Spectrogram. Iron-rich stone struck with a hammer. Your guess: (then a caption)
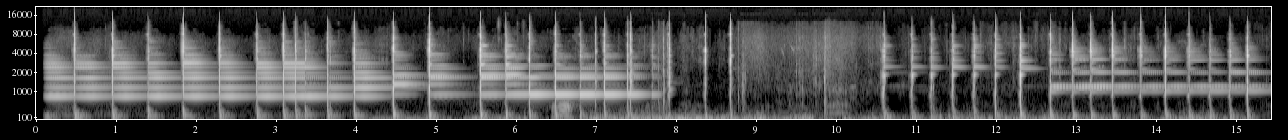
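Ringing. Iron-rich ringing rocks near El Burro Bay are struck in a quick, uneven series of hits, apparently with a hammer, each giving a bright, bell-like metallic ping with stacked tones around 0.8 to 2 kHz that fade quickly. Music plays underneath, and the pitch of the ringing shifts partway through as different spots on the rocks are hit.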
